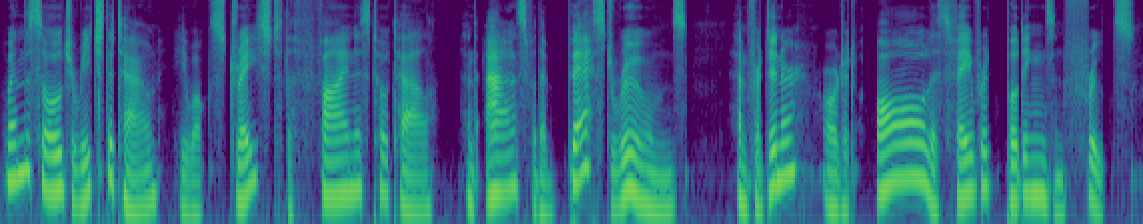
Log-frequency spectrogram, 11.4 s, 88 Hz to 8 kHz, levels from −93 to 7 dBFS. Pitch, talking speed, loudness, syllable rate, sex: 160 Hz, 150 wpm, -21 LUFS, 4.2 syllables/s, male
